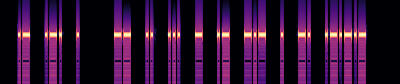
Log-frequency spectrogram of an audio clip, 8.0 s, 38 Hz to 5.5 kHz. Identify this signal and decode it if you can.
Morse code, heard as a keyed tone, about 25 wpm, spaced as for 18 wpm, 700 Hz. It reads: ARE MISTAKEN.
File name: Pinocchio / Pinocchio ch1 12 25 ik1hge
